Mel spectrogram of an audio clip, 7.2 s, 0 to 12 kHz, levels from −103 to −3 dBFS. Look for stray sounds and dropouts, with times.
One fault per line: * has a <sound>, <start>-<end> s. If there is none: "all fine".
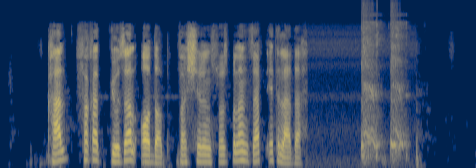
* has a cough, 5.4-6.2 s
